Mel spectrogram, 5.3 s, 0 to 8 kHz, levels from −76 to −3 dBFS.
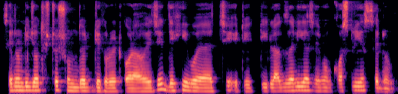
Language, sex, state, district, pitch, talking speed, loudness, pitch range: Bengali, male, West Bengal, Malda, 115 Hz, 205 wpm, -17 LUFS, 105-125 Hz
